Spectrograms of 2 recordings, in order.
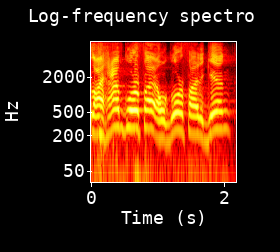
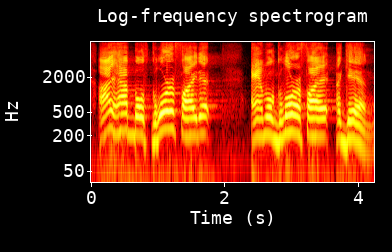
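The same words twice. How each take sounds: First: Booming, higher proclamation as God. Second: Said in the usual way. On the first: Acted. God answering Jesus from heaven, booming proclamation. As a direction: declare it loud and high from heaven. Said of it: "And so God says". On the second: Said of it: "remind ourselves what the voice from heaven said".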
